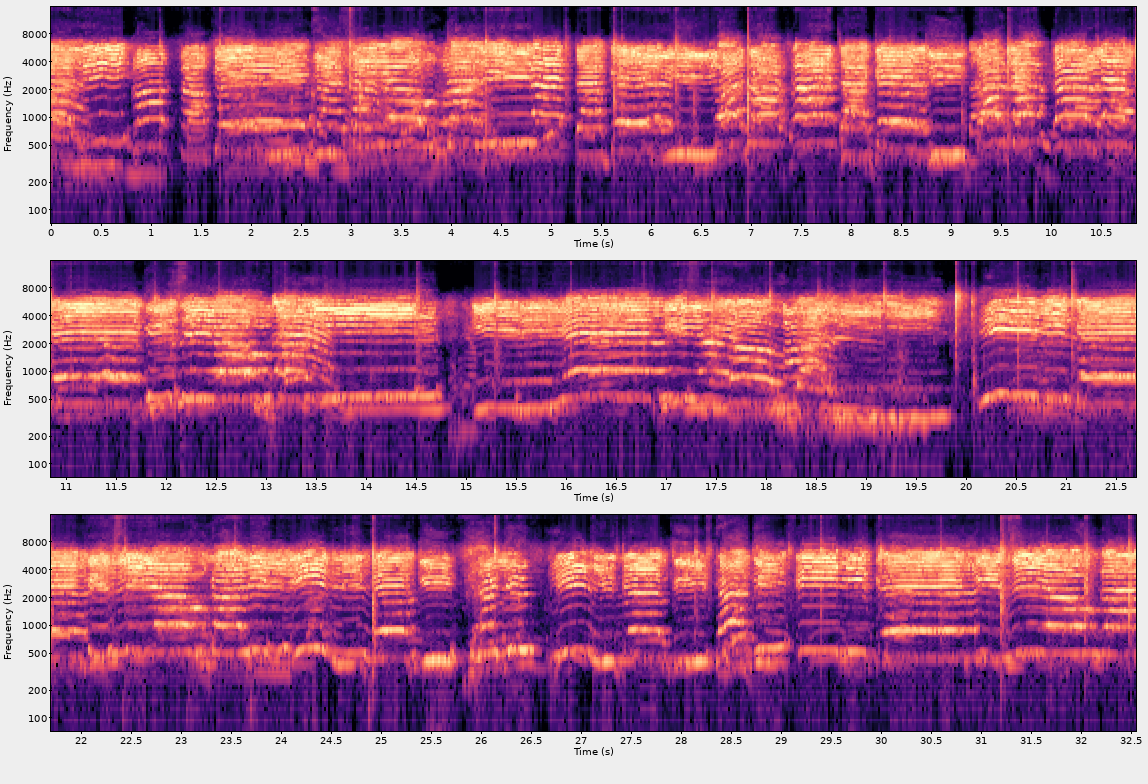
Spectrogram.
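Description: Children singing a birthday song, accompanied by hand claps throughout.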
